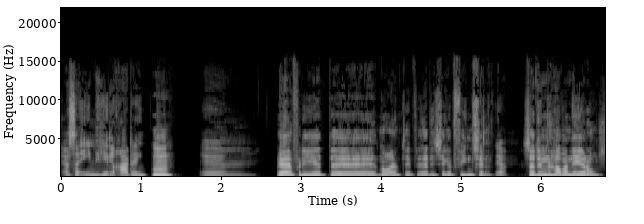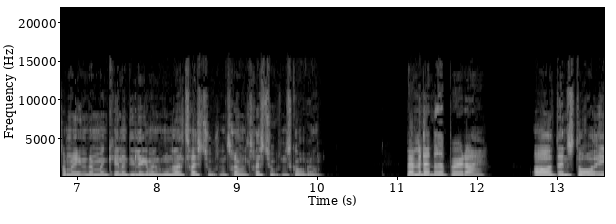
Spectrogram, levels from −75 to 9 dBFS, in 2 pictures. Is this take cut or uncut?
uncut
